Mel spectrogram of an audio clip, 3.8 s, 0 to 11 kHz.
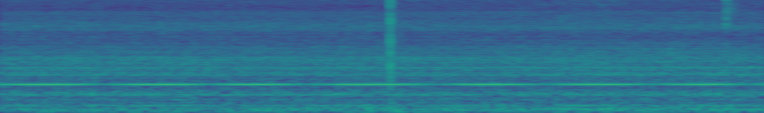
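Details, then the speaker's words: Pecron E3600LFP power station while solar charging; steady higher-pitched rotating whir over even fan rush with no rattle or surging; normal cooling fan noise. "so you can see there is kind of a higher pitch rotating noise um I could see how that'd be annoying for some people"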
